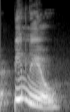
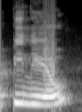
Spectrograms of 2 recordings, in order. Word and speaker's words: pneu: eu falo por exemplo a palavra pneu palavra pneu o p é mudo né em hebraico E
